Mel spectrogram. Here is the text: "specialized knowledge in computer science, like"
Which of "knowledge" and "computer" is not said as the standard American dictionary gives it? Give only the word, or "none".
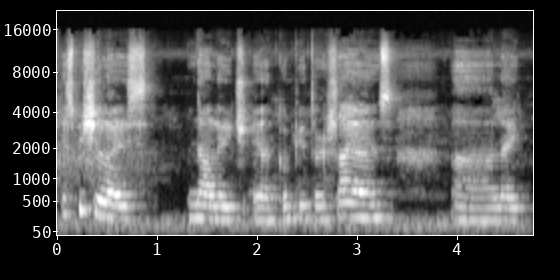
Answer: none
